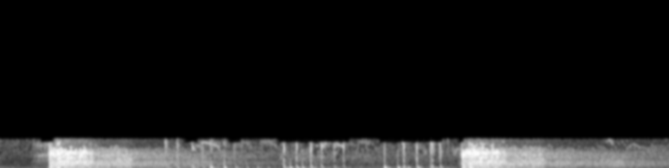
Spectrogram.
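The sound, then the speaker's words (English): Gunfire from someone shooting at a creature in a garden: two loud, broad blasts a few seconds apart, with a quick run of sharper cracks between them and no voices. “Put your fingers in your ear. Yes. I'm going to shoot the top of it.”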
